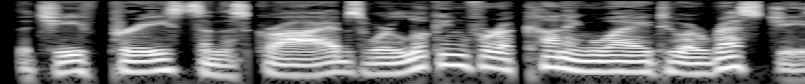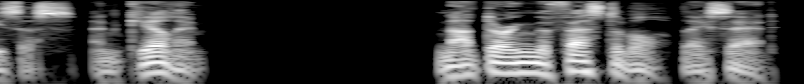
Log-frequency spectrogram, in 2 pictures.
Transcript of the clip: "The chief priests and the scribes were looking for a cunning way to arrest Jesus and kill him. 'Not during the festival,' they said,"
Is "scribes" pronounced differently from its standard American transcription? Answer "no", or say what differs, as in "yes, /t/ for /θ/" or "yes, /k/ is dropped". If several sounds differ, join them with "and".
no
